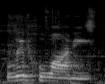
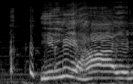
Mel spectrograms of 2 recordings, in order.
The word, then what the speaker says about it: Lehae: Enkosinging Shosho Ebisinayo, Kubekani Nokubukela, ISABC, Livawani. Is that okay? Lihaye, not Livawani. Lihaye.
